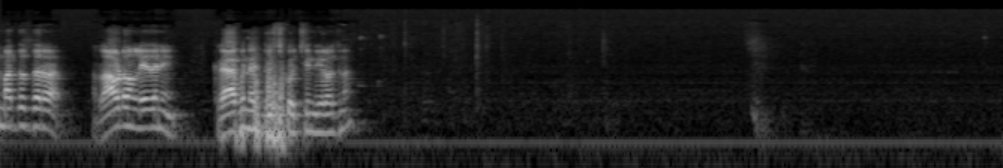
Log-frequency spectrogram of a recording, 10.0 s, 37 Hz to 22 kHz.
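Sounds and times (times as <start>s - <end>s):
man speaking into microphone: 0.0s - 3.7s
low steady hum: 0.0s - 10.0s.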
